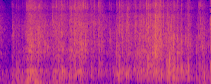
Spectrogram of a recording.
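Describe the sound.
Crinkling of a bag of Verpoorten egg liqueur eggs, a dense, continuous crackle that runs steadily for a couple of seconds.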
